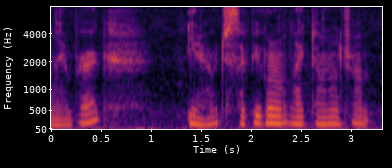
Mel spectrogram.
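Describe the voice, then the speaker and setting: A woman speaks softly. Her intonation is lively. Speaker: political livestreamer. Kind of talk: livestream monologue answering chat. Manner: soft-spoken.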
